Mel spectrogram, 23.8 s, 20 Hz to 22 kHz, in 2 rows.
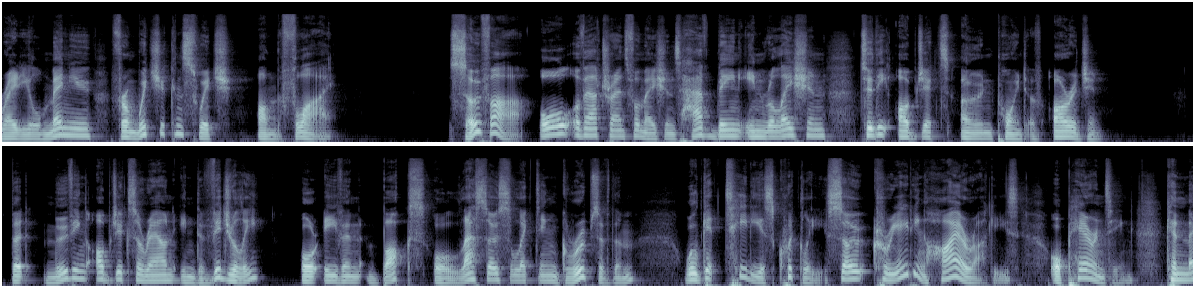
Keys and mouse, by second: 11.5 g, 13.8-15.2 drag, 16.3 g, 18.2-19.2 right drag, 19.2 r, 22.7 ctrl+p.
